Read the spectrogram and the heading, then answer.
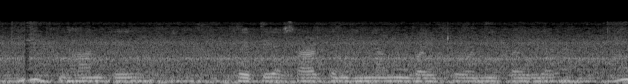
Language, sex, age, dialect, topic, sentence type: Bhojpuri, female, 25-30, Northern, agriculture, question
